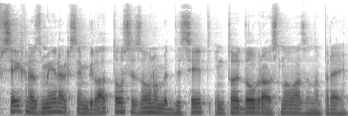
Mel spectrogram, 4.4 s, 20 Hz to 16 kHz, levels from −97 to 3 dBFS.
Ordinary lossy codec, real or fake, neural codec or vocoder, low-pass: MP3, 64 kbps; real; none; 14.4 kHz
